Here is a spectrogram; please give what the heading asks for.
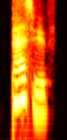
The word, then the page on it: passive: Indian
